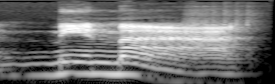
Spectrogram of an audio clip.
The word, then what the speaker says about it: Myanmar: people say mime some people say uh myanmar emphasis on the man as well so burma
